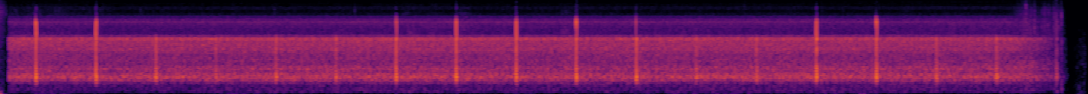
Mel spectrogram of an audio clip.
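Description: Handheld VHF wildlife-telemetry receiver hissing with static, with a short beep from a moose radio collar's beacon at even intervals of about three-quarters of a second. The receiver's hiss cuts off suddenly near the end.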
